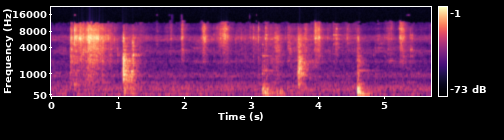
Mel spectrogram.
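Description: Potatoes being peeled by hand over a stainless steel sink: light scraping strokes, with a few sharp knocks and clatters of the peeling blade or potato against the metal sink.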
